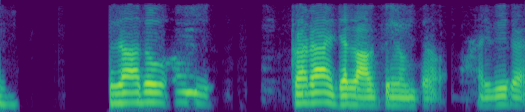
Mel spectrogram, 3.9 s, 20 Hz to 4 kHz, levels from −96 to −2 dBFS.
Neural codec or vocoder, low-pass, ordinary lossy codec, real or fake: codec, 16 kHz in and 24 kHz out, 1.1 kbps, FireRedTTS-2 codec; 3.6 kHz; none; fake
